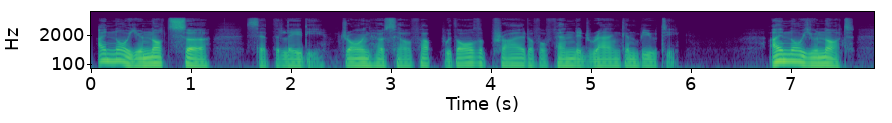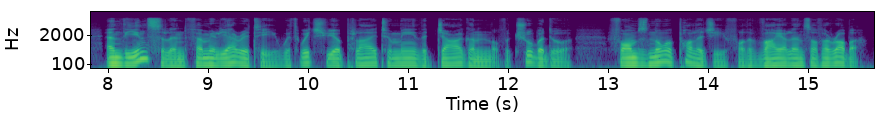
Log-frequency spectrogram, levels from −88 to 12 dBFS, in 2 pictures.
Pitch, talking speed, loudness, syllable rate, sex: 95 Hz, 180 wpm, -20 LUFS, 5.3 syllables/s, male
